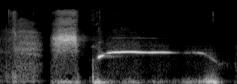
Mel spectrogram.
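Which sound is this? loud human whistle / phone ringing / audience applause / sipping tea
loud human whistle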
